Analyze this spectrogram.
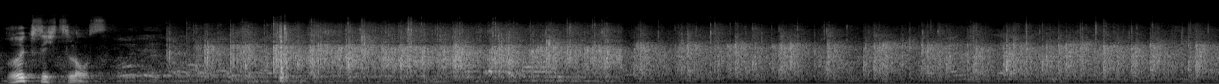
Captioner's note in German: Anhaltender Beifall bei der CDU - Beifall bei dem BÜNDNIS 90/DIE GRÜNEN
